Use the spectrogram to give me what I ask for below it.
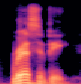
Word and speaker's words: recipe: Instructions for cooking. Recipe. R E S I P. So receipt then recipe. That silent P and receipt always gets people.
